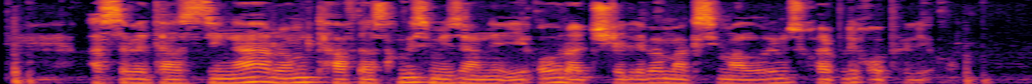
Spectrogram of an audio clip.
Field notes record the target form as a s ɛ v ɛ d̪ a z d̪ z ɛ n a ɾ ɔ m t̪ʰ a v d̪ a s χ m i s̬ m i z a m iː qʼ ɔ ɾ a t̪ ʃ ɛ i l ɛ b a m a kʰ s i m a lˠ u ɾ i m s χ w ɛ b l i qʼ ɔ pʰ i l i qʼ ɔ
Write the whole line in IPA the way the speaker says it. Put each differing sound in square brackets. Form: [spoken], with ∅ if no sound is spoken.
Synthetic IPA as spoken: a s ɛ v ɛ d̪ a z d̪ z [i] n a ɾ ɔ m t̪ʰ a v d̪ a s χ m i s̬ m i z a [n] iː qʼ ɔ ɾ a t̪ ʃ ɛ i l ɛ b a m a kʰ s i m a lˠ u ɾ i m s χ w ɛ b l i qʼ ɔ pʰ i l i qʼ ɔ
